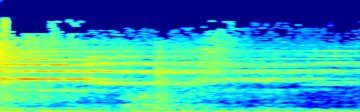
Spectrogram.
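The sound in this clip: An ambulance siren sounds as a steady, faint tonal wail with stacked harmonics above a low, continuous rumble, with no talk over it.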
